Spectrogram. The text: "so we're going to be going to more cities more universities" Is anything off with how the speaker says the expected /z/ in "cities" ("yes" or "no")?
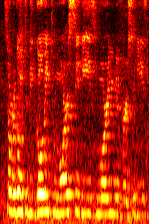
no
